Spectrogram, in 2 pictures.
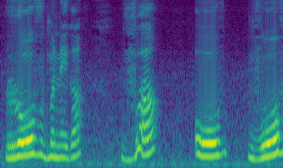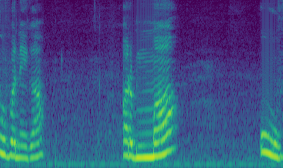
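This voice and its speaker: Woman teaching kids phonics, kinda high voice, sounds out every bit super slow. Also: a little mellow. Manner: slow, sounding out each syllable and repeating words. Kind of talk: children's phonics lesson.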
